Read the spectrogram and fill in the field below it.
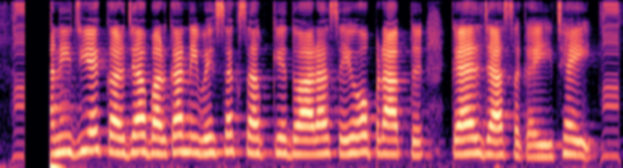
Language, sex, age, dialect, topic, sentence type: Magahi, male, 18-24, Western, banking, statement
